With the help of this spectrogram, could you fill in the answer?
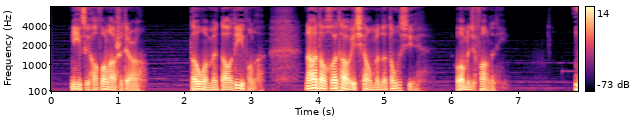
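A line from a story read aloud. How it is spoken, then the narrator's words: Cold. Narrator (Chinese): 司机呢，冷冷的说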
